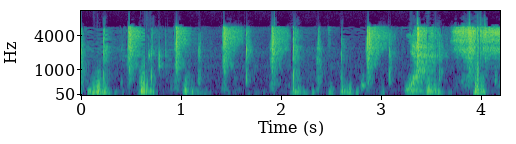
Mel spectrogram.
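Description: A sheaf of paper being flapped rapidly back and forth to fan air, making quick swishing strokes about four or five a second.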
